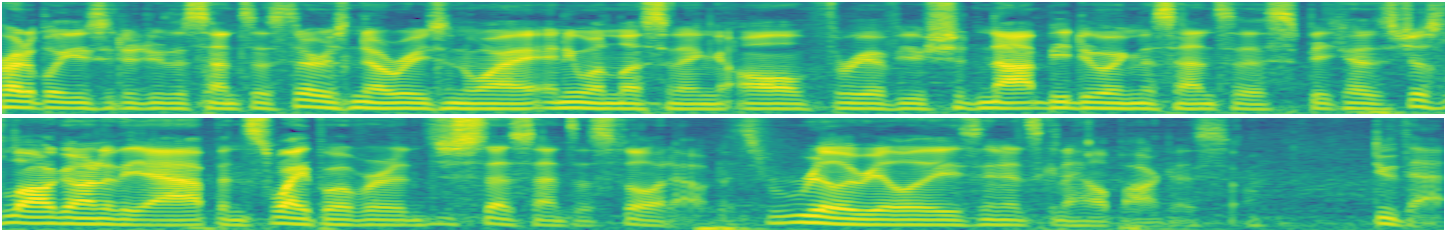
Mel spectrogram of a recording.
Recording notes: Recorded at the 2021 AAHKS Annual Meeting.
